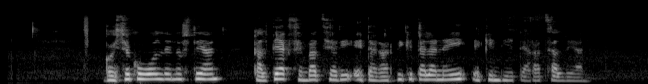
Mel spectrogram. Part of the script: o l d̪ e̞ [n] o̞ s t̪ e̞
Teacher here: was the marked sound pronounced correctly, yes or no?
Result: yes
